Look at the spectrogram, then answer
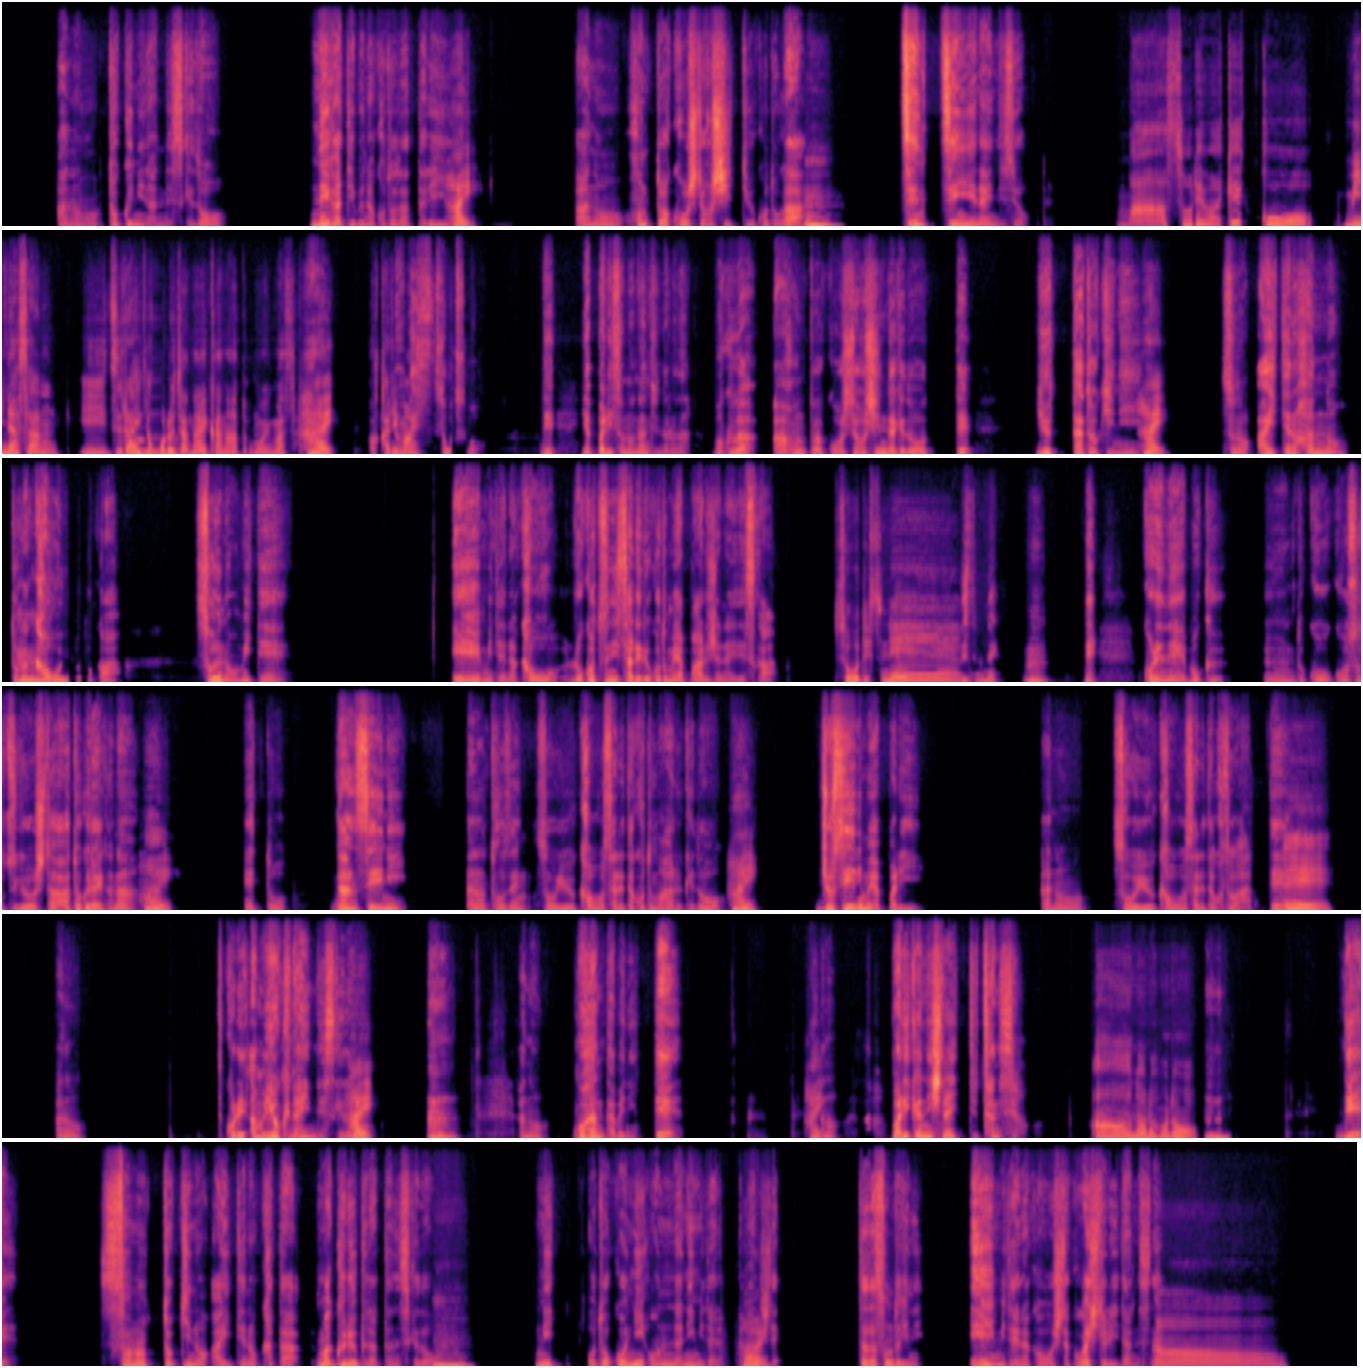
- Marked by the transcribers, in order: other background noise; tapping; laughing while speaking: "言ったんですよ"
- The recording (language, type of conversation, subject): Japanese, advice, 相手の反応を気にして本音を出せないとき、自然に話すにはどうすればいいですか？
